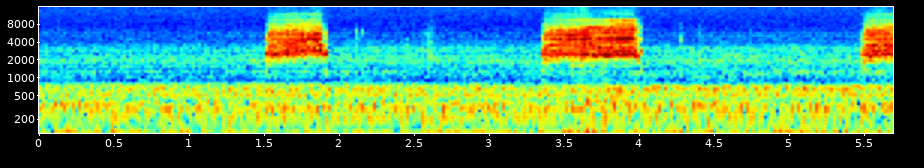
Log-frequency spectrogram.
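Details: Hungry wild barn owl nestlings being fed rat and rabbit in a monitored nest box make three raspy hissing screeches, the middle one longest, over a continuous low hum.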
